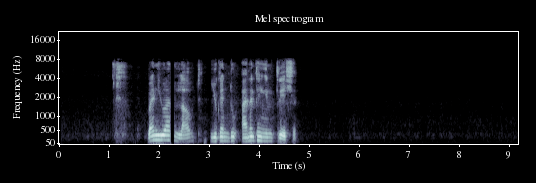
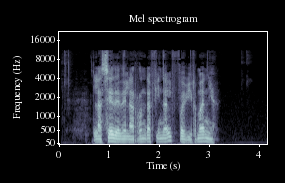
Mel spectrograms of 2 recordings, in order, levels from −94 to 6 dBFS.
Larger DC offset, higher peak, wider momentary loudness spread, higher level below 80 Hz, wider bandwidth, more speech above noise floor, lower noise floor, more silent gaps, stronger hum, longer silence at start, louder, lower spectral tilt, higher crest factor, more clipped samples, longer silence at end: neither; about the same, -2 dBFS vs -2 dBFS; first, 16 LU vs 10 LU; second, -60 dBFS vs -46 dBFS; second, 8 kHz vs 11.5 kHz; first, 66 dB vs 52 dB; first, -82 dBFS vs -71 dBFS; neither; neither; first, 1.1 s vs 0.7 s; about the same, -17 LUFS vs -19 LUFS; about the same, -4.5 dB/octave vs -4 dB/octave; about the same, 18 dB vs 20 dB; neither; first, 4.5 s vs 1.05 s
